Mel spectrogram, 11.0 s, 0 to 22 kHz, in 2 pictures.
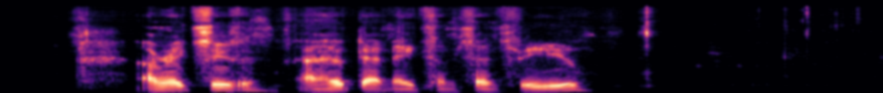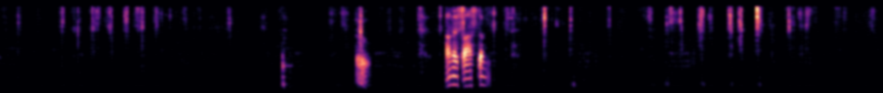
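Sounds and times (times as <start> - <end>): faint steady hum: 0.0 - 11.0
scratchy handling noises: 3.8 - 11.0.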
